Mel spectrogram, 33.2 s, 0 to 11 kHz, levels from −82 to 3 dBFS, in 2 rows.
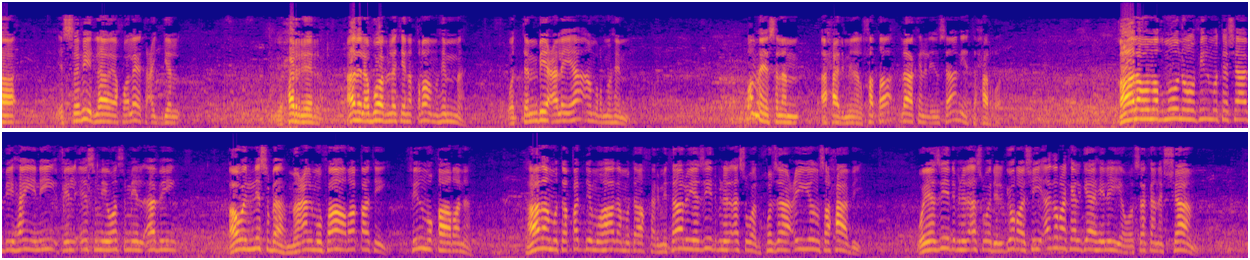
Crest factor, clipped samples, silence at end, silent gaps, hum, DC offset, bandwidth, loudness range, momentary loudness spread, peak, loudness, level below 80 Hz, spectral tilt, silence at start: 16 dB; 0.1%; 0 s; none; none; under 0.1%; 11 kHz; 7 LU; 18 LU; 0 dBFS; -15 LUFS; -44 dBFS; -4.5 dB/octave; 0 s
